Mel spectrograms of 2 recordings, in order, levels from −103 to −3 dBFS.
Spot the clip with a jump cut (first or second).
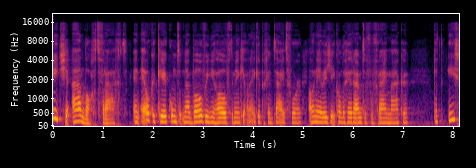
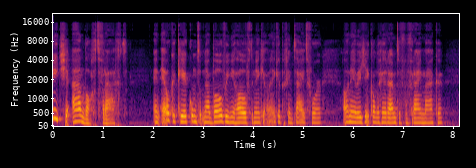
first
